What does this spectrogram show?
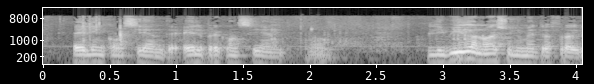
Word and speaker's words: libido: Eh, se es una palabra grave, se pronuncia livido. Sí, livido.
